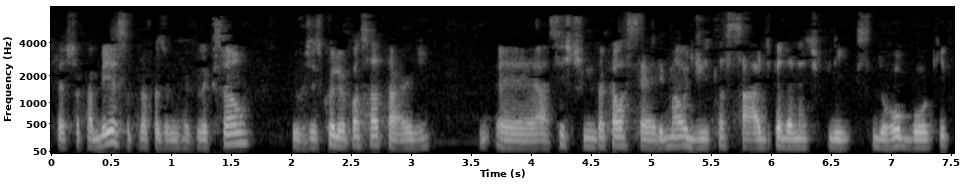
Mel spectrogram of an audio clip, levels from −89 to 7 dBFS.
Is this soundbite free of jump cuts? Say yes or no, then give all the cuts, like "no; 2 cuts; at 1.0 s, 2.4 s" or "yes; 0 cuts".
no; 1 cut; at 1.8 s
